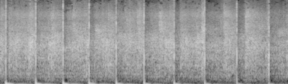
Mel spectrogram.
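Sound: applause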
